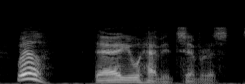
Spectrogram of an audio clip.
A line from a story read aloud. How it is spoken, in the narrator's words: said Dumbledore calmly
